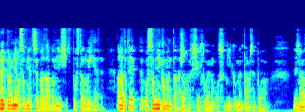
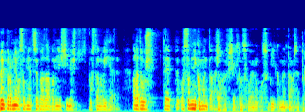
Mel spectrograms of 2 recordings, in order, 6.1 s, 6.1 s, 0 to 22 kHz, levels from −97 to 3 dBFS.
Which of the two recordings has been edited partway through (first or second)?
first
